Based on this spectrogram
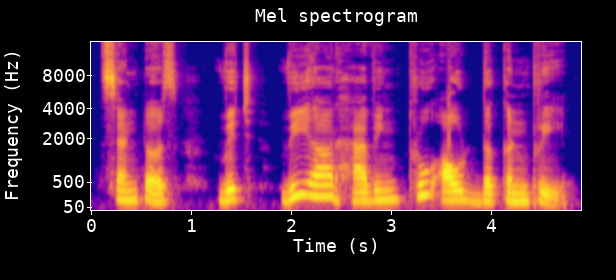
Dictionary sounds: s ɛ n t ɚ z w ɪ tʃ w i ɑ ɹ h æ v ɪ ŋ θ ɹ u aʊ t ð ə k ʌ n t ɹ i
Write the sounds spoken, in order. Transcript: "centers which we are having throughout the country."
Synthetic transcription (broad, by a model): s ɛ n t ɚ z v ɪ tʃ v i ɑ ɹ h æ v ɪ ŋ t ɹ u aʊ t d ə k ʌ n t ɹ i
